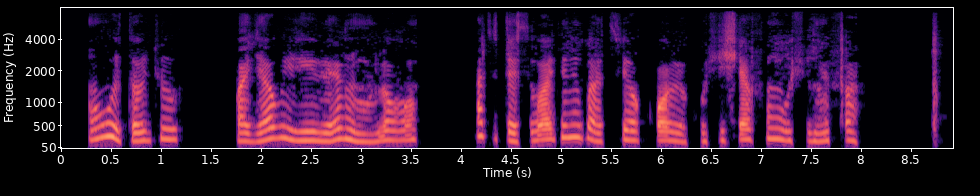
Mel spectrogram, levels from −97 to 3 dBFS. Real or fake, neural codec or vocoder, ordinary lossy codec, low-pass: real; none; none; 7.2 kHz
